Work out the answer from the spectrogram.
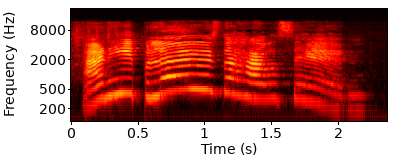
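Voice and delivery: loud, high, slow storyteller climax; big dramatic storybook moment. A narrator's reading. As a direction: belt it out as the house falls. Climax of the huffing.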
